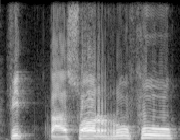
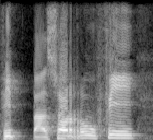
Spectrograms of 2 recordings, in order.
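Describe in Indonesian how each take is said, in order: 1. Kata terakhir berakhir dengan vokal 'u'. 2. Kata terakhir berakhir dengan vokal 'i'. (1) "baca kitabnya saja sudah nggak iso fit tasarrufu katanya" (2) "Padahal yang benar fit tasarrufi"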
